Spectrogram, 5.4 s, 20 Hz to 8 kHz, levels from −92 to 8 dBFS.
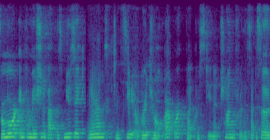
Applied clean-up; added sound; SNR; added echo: neural separator model SepFormer DNS4.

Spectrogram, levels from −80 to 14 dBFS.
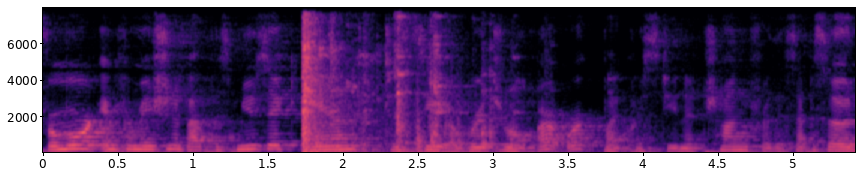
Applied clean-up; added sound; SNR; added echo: none; Shatter / Crushing; 1 dB; reverberation time 1.0 s.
